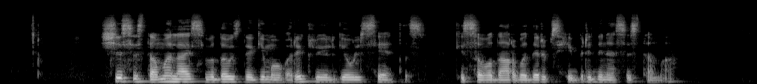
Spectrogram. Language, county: Lithuanian, Vilnius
